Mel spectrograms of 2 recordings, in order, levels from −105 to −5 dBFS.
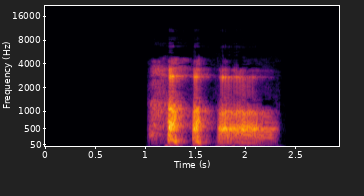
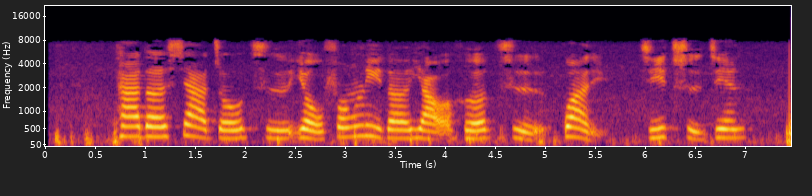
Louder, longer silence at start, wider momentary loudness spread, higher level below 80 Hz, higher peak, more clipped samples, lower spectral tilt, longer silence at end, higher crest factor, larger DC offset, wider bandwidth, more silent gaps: second, -26 LUFS vs -18 LUFS; first, 1.05 s vs 0.1 s; first, 20 LU vs 11 LU; second, -76 dBFS vs -52 dBFS; about the same, -4 dBFS vs -2 dBFS; neither; first, -7 dB/octave vs -4 dB/octave; first, 0.65 s vs 0 s; first, 26 dB vs 16 dB; neither; second, 5 kHz vs 8.4 kHz; neither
